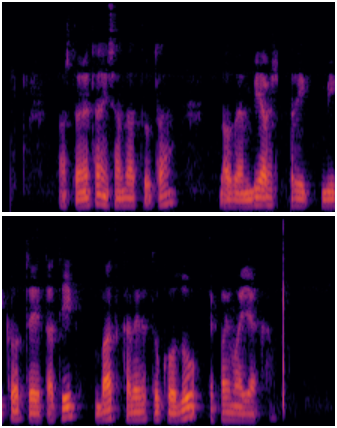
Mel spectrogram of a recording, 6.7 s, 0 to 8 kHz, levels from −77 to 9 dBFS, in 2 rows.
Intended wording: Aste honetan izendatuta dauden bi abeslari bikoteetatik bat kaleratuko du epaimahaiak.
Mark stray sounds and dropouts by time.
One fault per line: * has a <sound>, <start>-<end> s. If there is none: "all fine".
* has a dropout, 2.8-2.9 s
